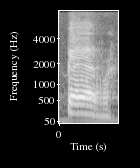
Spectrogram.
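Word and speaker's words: père: এবার সে যখন আকসাং গ্রাব বসবে ই এর মাথায়, সে এ উচ্চারণ দেবে, এ কিরকম দেখা যাক, যেরকম প্যার, পি, তারপরে একটা ই,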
